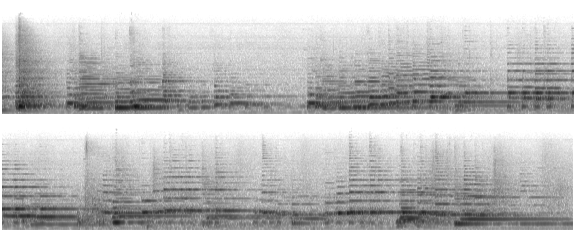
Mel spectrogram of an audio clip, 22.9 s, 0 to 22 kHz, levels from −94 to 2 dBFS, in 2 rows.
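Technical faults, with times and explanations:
No technical faults can be heard anywhere in the clip.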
